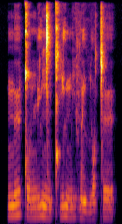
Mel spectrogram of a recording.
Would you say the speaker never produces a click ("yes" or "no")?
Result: no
